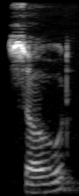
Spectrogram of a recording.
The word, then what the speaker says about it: sewed: So they sewed. 여기는 이가 있어도 오 발음에 더 가까워요.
